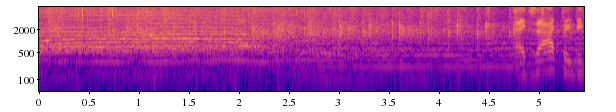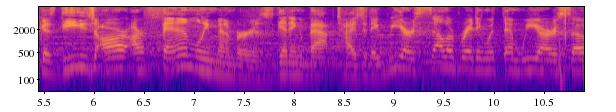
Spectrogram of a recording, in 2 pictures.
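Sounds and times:
audience cheering: 0.0 - 3.5
audience clapping: 0.0 - 5.8
speech: 4.8 - 10.8.

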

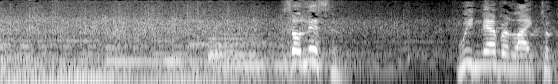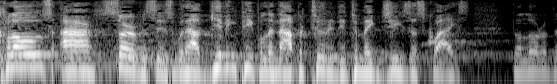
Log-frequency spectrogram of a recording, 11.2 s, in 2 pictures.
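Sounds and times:
audience hand clapping: 0.0 - 6.2
speech: 2.9 - 3.6, 4.6 - 11.1.

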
